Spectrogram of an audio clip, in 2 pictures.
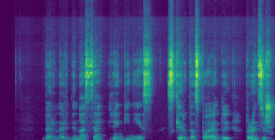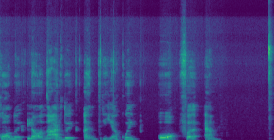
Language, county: Lithuanian, Klaipėda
